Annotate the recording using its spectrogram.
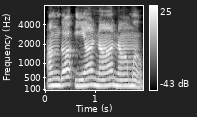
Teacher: इसका आप उच्चारण स्वयं करके देखेंगे तो आपको पता चल जाएगा कि इनकी ध्वनियाँ नाक से उच्चारित हो रही हैं। इनके उच्चारण में श्वास जो वायु है वो नाक से होकर निकलती है, जिससे ध्वनि का नासिकीकरण होता है।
